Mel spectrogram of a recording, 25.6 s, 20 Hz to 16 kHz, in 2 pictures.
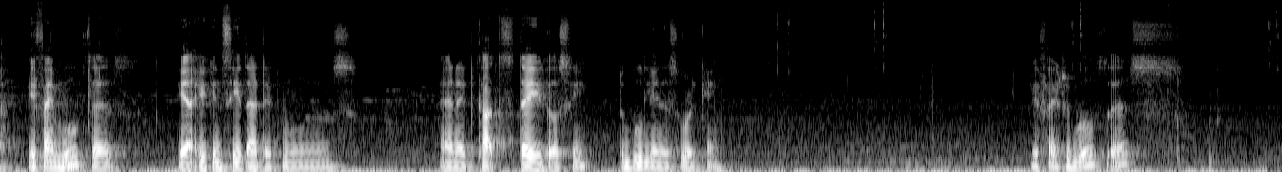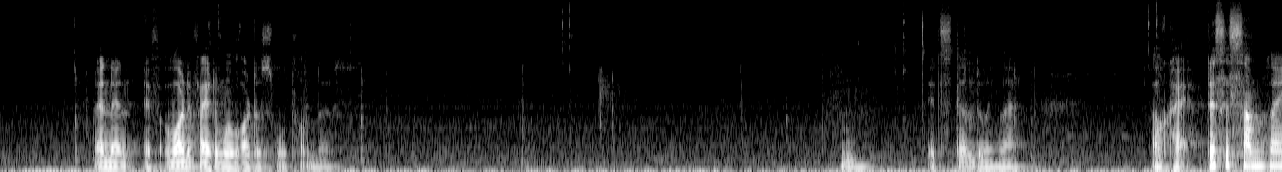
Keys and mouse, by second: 0.8 g, 10.7 click, 11.7 middle click, 12.7 click, 13.6 middle click, 15.1 click, 16.4-18.0 middle drag, 18.9 g, 22.9 middle click, 24.3 click.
